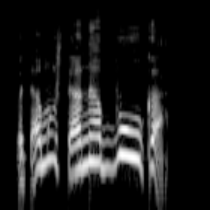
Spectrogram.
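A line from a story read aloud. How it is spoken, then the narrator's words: Snapping back. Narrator (Russian): огрызнулся Капо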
